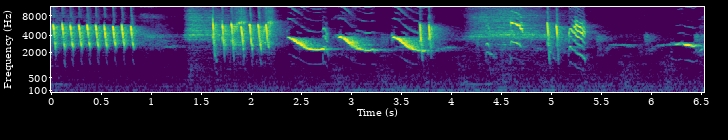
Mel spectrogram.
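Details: Bar-winged prinia of the Kristal type in full varied song for provoking rival prinias: an opening fast ticking trill, then three downward-swooping whistled notes, buzzy bursts and a final thin whistle.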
